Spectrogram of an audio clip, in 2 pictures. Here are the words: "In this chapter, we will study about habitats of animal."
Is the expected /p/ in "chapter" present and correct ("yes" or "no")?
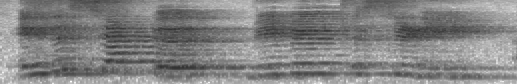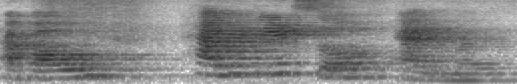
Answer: yes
